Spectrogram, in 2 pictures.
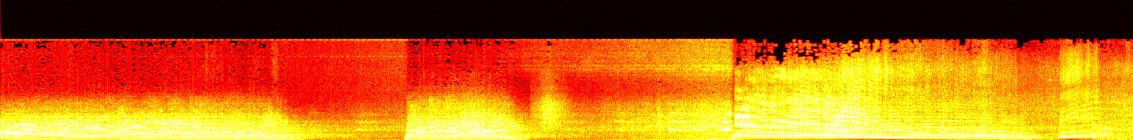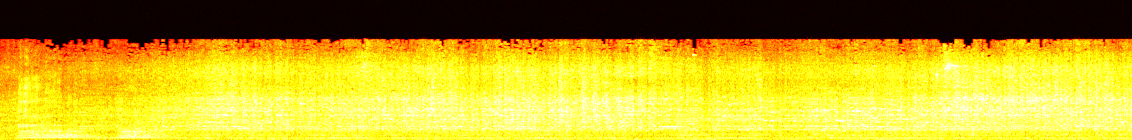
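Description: Freight locomotive's multi-note air horn sounds three blasts: a long one, a shorter one, then another long one ending about halfway through. Then comes the steady rumble and clatter of a long train of tank cars rolling past on the rails.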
